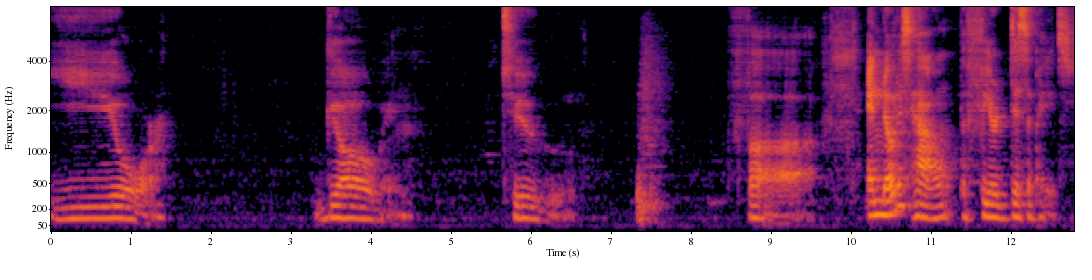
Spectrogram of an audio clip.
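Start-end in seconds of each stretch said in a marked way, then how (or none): 0.0-9.6 very slow, dragged out, low and soft. Coaching a listener to slow down their self-criticism, say it very slow. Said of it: "Make it really, really slow".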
